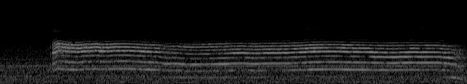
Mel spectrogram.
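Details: Male pet cat asking for dinner at home, giving one sustained, steady meow of about four seconds, harmonically rich and even in pitch. A woman speaks Dutch before and after.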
